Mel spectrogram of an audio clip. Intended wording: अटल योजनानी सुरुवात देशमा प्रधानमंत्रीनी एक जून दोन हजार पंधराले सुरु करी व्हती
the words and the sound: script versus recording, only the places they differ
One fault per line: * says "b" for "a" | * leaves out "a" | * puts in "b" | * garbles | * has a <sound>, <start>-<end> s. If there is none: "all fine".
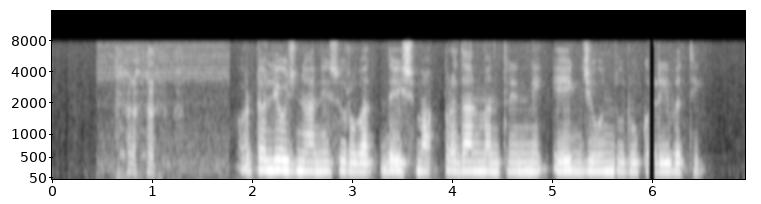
* has a laugh, 0.6-1.3 s
* leaves out "दोन हजार पंधराले"
* has a dropout, 6.0-6.0 s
